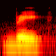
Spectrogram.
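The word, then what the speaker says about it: brake: ए के ई बी आर ए के ई ब्रेक यानी जो जो ब्रेक दिया जाता है कोई भी गाड़ी वगैरह चलाते हैं तब और एक तोड़ना ना होता है।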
